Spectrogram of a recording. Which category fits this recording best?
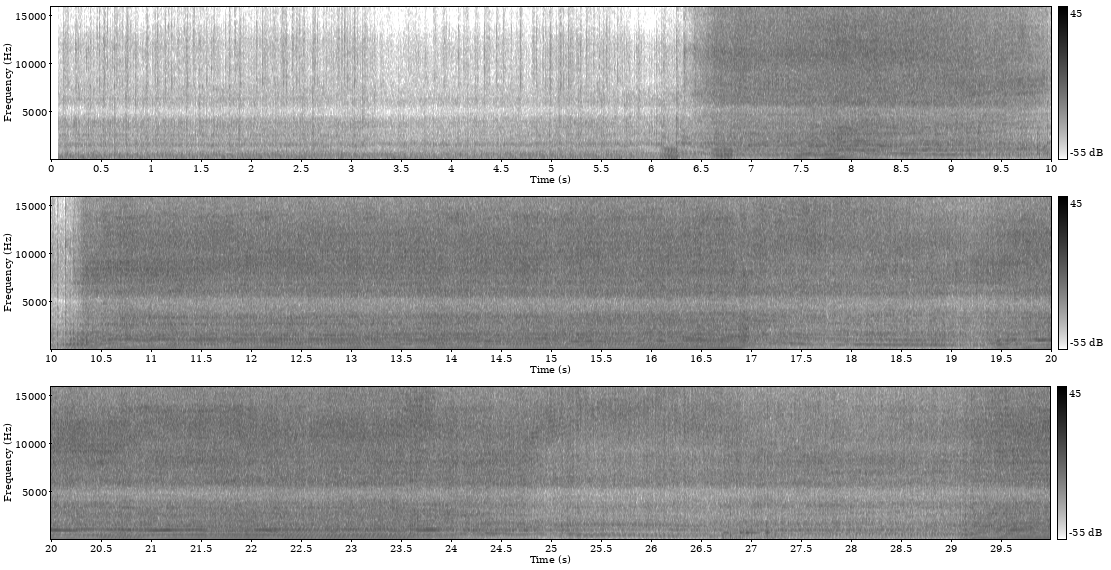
Sound effects > Other mechanisms, engines, machines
